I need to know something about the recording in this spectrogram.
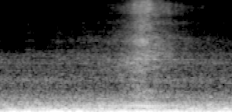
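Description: Steady low rumble of a car driving along a paved road, with a brief hiss that swells and fades about one and a half seconds in.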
